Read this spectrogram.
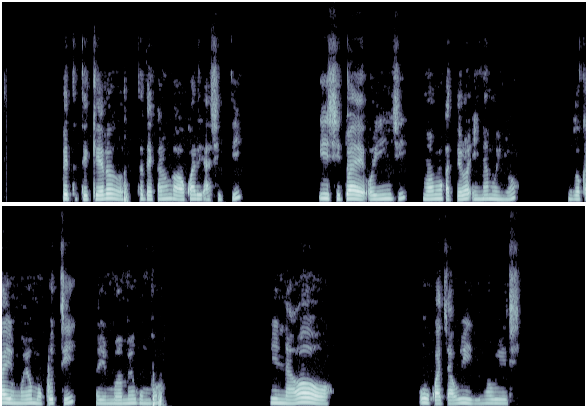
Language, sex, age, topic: Oshiwambo, female, 18-24, agriculture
